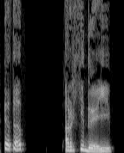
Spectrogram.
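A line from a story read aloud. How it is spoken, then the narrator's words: Sobbing. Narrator (Russian): всхлипнула пухлая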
